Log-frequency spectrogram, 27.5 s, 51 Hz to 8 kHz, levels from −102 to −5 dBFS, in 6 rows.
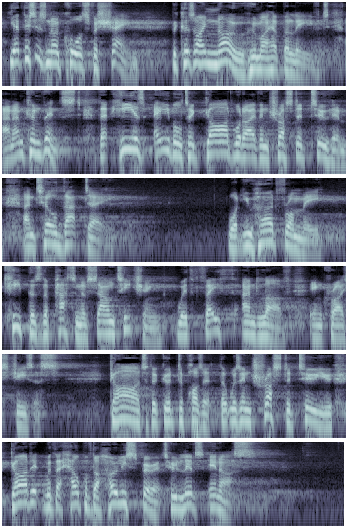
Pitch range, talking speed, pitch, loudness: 125-180 Hz, 160 wpm, 150 Hz, -25 LUFS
